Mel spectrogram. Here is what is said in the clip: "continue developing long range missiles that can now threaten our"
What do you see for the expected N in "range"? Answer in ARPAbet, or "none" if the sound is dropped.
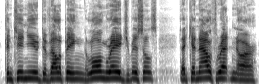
none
